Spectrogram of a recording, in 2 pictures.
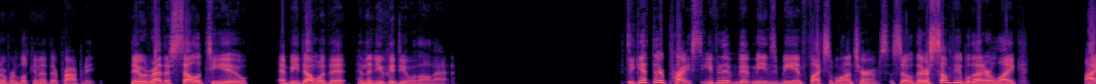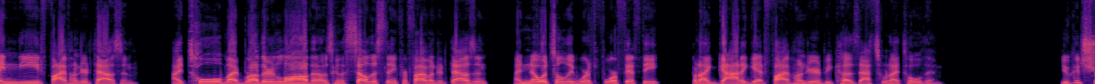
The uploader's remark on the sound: This was a live class recorded to give investors a solid qualitative overview of all the different real estate investing strategies. Cape Coral, Florida.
